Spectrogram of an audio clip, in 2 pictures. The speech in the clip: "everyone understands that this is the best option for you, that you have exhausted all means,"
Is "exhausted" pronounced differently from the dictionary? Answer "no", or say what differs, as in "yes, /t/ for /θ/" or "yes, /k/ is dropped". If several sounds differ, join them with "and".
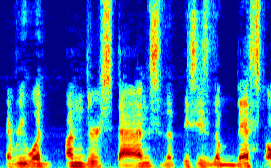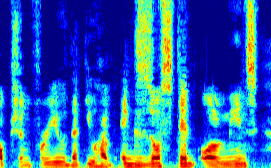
no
